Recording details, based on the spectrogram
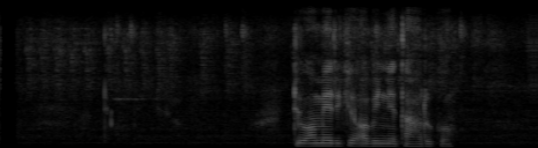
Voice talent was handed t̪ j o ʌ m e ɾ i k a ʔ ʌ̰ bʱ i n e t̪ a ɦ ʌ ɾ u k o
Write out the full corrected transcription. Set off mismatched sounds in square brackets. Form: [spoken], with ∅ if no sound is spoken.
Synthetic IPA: t̪ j o ʌ m e ɾ i k [i] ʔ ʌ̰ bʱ i n e t̪ a ɦ ʌ ɾ u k o

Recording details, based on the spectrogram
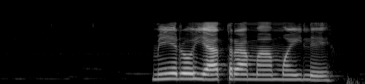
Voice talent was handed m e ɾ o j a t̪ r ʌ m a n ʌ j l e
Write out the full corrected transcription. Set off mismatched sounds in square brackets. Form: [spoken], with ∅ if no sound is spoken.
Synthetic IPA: m e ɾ o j a t̪ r [a] m a [m] ʌ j l e

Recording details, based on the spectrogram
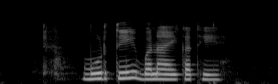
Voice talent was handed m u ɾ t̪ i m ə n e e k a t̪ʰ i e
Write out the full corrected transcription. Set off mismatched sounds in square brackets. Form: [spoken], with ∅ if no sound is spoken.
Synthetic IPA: m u ɾ t̪ i [b] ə n [a] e k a t̪ʰ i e

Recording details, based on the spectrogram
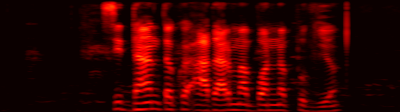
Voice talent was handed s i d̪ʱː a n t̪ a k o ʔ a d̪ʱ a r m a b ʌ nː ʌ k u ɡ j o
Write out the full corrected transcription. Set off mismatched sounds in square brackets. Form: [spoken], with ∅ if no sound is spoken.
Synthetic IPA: s i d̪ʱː a n t̪ [ʌ] k o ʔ a d̪ʱ a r m a b ʌ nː ʌ [p] u ɡ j o

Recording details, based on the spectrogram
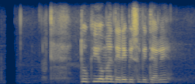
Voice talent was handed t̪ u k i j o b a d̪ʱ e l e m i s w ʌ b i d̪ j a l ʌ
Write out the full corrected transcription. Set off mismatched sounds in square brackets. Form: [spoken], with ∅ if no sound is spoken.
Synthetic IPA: t̪ u k i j o [m] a d̪ʱ e [ɾ] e [b] i s w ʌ b i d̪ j a l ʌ

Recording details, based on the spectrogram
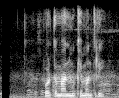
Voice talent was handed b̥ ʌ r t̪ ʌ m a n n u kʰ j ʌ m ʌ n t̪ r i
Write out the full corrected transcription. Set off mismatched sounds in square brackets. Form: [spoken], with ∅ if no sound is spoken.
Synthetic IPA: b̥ ʌ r t̪ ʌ m a n [m] u kʰ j ʌ m ʌ n t̪ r i

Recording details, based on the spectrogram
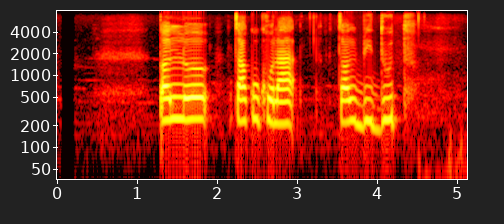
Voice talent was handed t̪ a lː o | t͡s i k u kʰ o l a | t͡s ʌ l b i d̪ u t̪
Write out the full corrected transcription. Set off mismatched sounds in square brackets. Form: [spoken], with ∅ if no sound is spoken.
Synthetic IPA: t̪ [ʌ] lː o | t͡s [a] k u kʰ o l a | t͡s ʌ l b i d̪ u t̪

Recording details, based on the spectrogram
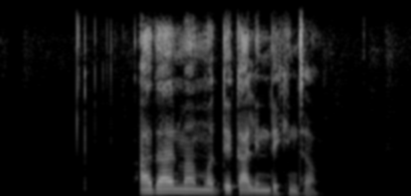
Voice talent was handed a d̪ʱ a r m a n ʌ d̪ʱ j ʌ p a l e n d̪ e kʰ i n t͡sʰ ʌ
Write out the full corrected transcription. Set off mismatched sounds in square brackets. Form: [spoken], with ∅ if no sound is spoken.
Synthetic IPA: a d̪ʱ a r m a [m] ʌ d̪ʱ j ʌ [k] a l [i] n d̪ e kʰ i n t͡sʰ ʌ

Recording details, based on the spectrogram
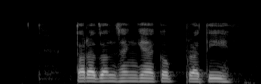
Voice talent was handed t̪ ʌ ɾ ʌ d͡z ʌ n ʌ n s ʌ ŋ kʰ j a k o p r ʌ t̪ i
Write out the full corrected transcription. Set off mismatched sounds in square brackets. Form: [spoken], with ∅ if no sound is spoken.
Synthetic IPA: t̪ ʌ ɾ ʌ d͡z ʌ n ʌ [∅] s ʌ ŋ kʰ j a k o p r ʌ t̪ i

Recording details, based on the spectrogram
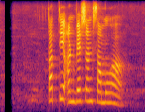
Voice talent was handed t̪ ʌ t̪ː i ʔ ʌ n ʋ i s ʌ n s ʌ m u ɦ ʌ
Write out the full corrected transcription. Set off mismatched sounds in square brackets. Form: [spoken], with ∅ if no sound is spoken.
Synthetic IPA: t̪ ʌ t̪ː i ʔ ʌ n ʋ [e] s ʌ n s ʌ m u ɦ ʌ

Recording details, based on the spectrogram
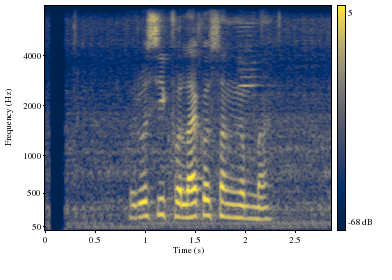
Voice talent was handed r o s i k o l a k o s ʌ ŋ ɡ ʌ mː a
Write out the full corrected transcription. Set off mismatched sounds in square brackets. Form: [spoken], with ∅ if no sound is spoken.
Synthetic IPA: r o s i [kʰ] o l a k o s ʌ ŋ ɡ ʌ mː a

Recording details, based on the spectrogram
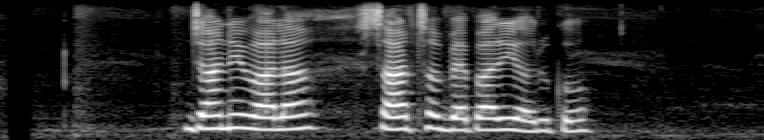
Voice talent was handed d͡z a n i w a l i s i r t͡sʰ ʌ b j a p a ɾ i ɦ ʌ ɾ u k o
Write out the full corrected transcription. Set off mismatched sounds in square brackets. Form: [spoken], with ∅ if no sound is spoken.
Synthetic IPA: d͡z a n [e] w a l [a] s [a] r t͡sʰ ʌ b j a p a ɾ i ɦ ʌ ɾ u k o

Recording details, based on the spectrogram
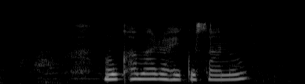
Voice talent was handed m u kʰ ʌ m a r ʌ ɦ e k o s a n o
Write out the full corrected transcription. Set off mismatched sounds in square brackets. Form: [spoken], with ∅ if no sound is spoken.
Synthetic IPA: m u kʰ ʌ m a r ʌ ɦ e k o s a n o

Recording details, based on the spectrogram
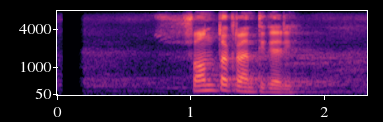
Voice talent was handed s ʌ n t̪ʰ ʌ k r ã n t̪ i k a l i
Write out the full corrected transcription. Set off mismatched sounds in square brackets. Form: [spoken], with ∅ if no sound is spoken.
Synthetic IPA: s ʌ n [t̪] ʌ k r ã n t̪ i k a [ɾ] i

